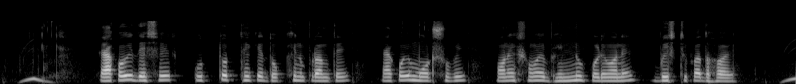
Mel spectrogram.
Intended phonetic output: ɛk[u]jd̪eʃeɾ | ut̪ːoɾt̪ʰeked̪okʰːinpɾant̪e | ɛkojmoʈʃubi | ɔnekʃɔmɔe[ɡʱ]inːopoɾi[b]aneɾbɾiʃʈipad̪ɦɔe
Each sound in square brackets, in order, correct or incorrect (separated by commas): incorrect, incorrect, incorrect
